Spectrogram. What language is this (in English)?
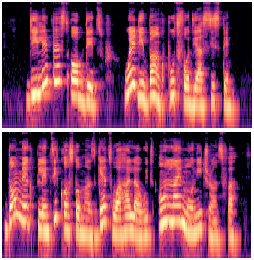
Nigerian Pidgin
